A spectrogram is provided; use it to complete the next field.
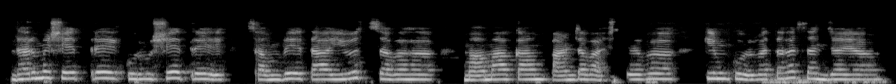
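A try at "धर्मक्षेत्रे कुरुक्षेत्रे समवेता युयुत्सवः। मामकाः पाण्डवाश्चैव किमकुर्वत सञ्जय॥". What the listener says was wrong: बेटा मामा कहा नहीं, धर्म क्षेत्रे कुरुक्षेत्रे समवेतायुयुत्सवः माम कहा, मामा कहानी, माम कहा पांडवश्चैव किम कुर्वत संजय। उच्चारण चाहे धीरे करें पर स्पष्ट करें, मेरा ऐसा निवेदन है।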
